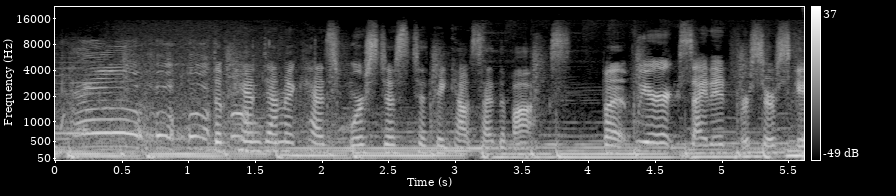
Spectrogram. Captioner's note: laughter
